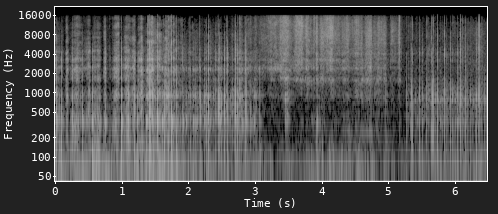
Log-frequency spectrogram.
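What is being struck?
Long cardboard roll core.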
